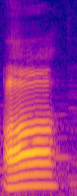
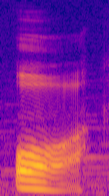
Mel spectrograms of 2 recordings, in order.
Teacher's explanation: in ashkenazic Hebrew the Pak is pronounced a and the kamat is pronounced or as in the word saw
